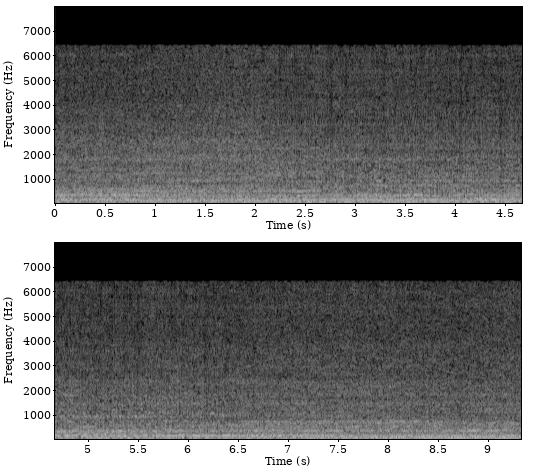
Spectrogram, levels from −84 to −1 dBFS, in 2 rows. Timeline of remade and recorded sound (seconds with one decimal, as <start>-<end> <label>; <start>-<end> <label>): 0.0-2.2 recorded; 2.2-6.4 remade; 6.4-9.3 recorded

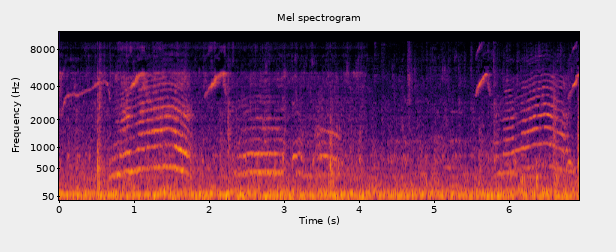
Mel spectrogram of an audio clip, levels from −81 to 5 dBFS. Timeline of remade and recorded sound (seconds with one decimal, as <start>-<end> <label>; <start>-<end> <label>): 0.0-4.1 remade; 4.1-6.9 recorded

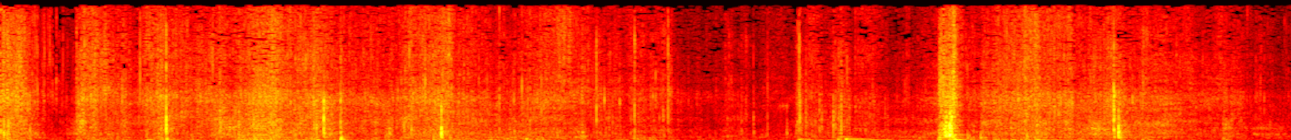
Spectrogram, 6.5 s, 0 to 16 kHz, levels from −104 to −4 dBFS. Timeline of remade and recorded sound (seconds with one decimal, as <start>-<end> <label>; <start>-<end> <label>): 0.0-6.5 recorded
